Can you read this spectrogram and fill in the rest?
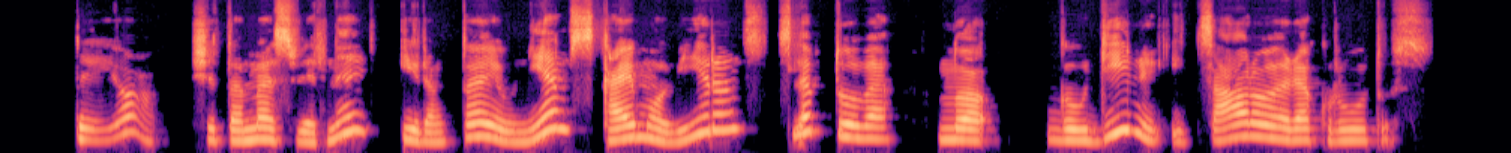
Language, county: Lithuanian, Klaipėda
